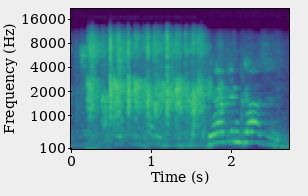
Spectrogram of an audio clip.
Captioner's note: audience applauding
